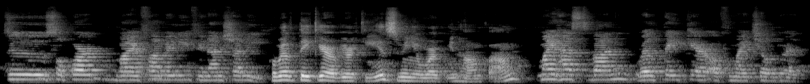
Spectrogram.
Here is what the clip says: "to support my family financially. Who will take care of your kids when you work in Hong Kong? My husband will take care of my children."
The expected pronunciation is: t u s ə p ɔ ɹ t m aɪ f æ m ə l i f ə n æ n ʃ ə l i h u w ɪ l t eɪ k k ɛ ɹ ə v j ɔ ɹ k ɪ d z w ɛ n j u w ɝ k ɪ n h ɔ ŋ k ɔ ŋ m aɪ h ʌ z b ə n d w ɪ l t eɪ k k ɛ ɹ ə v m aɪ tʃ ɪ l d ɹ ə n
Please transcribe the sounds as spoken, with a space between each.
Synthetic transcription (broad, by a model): t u s ə p ɔ ɹ t m aɪ f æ m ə l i f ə n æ n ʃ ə l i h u w ɪ l t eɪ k k ɛ ɹ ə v j ɔ ɹ k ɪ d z w ɛ n j u w ɝ k ɪ n h ɔ ŋ k ɔ ŋ m aɪ h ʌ s b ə n d w ɪ l t eɪ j k ɛ ɹ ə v m aɪ tʃ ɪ l d ɹ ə n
